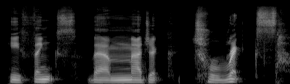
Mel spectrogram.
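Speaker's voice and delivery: low, slow scornful drawl; slow sneering professor. Acted. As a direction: spit out the absurdity. Smape scornful.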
